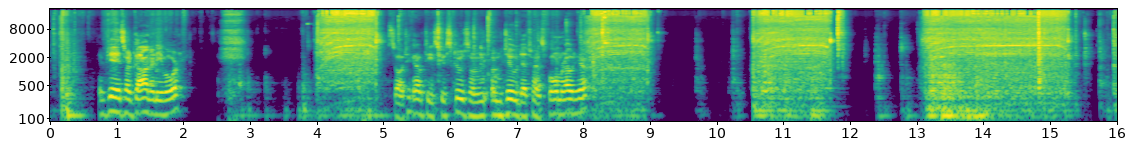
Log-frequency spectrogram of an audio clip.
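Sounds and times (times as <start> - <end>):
power drill whining: 4.0 - 5.0, 8.0 - 9.2, 10.5 - 11.9, 13.0 - 16.0.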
